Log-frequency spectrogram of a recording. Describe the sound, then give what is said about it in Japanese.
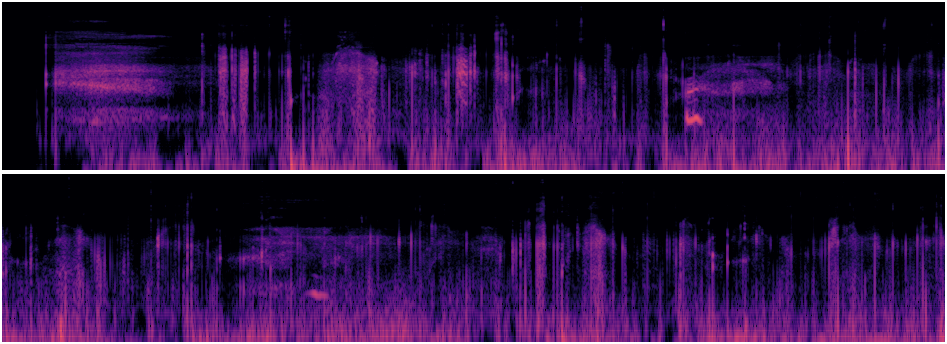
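Soft, wet tongue-licking sounds: a continuous stream of moist smacks and slurps that runs for the full length, with occasional breathy sighs among them. “舐められたいんだ。構わないよ。私の舌で、たっぷりめでてあげよう。”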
